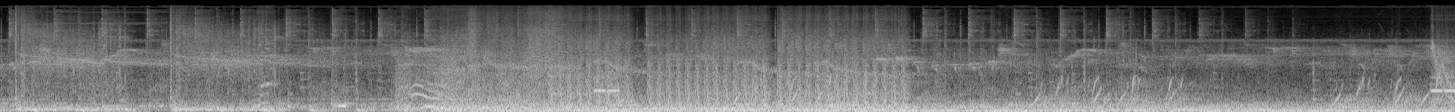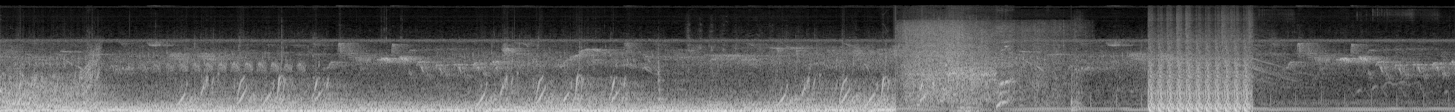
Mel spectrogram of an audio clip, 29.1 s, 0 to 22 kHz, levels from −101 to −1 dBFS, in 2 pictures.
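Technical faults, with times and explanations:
No technical faults detected.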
